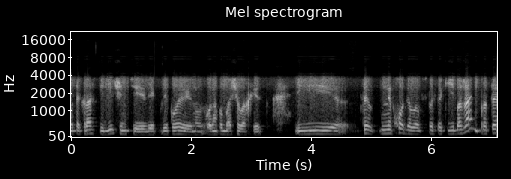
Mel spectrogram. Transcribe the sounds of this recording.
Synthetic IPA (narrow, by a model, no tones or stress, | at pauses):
ɔt̪jɐkɾɑst͡sʲidʲiwt͡ʃɪnʲt͡sʲiʋjɐkɔjɪnuʋɔ̰nɑpɔbɑt͡ʃɪlˠɐxɪst̪i | t̪sɛnɛwxɔd̪ɪlˠɔwspɪsɐkjijibɐʒɑnʲpɾɔt̪ɛ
